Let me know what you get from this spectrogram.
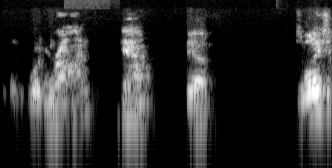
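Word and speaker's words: Rahn: r a hn is how his name is pronounced Ron yeah yeah well he's a comedian I said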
